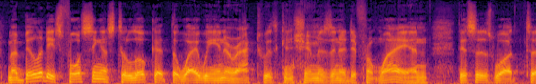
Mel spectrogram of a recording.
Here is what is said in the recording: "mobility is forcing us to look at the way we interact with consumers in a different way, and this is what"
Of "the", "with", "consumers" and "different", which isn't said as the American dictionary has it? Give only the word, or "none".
none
